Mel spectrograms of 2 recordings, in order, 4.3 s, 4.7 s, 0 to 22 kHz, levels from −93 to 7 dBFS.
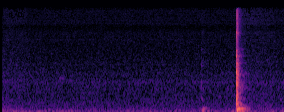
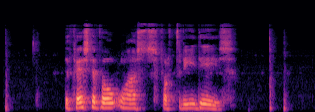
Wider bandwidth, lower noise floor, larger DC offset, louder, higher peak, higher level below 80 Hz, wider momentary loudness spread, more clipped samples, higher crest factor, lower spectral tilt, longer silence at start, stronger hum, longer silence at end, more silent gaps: first, 16.5 kHz vs 9.4 kHz; first, -62 dBFS vs -57 dBFS; neither; second, -28 LUFS vs -20 LUFS; about the same, -4 dBFS vs -2 dBFS; first, -50 dBFS vs -68 dBFS; first, 29 LU vs 19 LU; neither; first, 34 dB vs 20 dB; about the same, -4 dB/octave vs -5 dB/octave; first, 3.55 s vs 0.05 s; neither; first, 0.6 s vs 0.45 s; neither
